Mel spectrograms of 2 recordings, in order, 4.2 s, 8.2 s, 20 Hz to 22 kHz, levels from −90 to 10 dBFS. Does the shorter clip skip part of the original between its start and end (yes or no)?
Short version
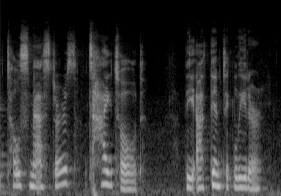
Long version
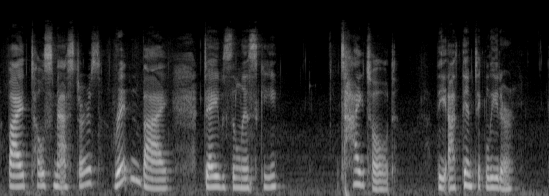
yes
